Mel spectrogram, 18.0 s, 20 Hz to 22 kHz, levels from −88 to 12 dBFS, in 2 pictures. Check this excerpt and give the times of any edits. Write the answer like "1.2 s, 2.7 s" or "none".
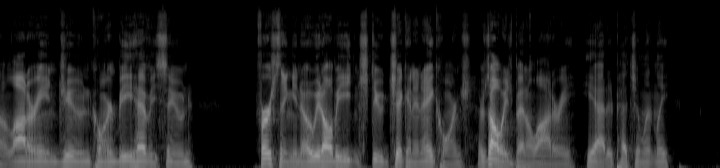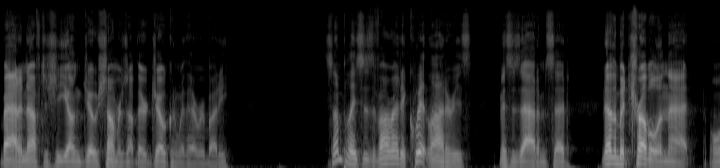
none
